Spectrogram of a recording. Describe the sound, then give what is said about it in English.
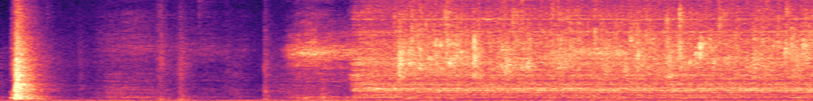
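Tap water runs as a mud mask tool is rinsed under it. A short click and a quiet pause come first, then a steady, fairly faint hiss of flowing water continues to the end. “Oh, my mud mask tool is kind of dirty. I should rinse it off.”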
